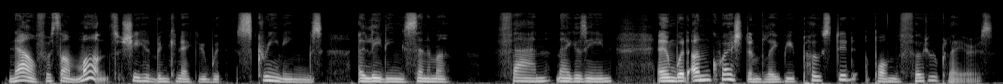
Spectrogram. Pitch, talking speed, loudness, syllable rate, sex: 140 Hz, 135 wpm, -20 LUFS, 4.7 syllables/s, female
